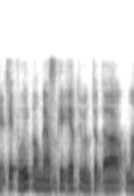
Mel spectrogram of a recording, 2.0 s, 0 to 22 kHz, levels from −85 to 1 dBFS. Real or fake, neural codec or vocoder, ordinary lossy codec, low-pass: fake; codec, 16 kHz, 0.5 kbps, FreqCodec, larger model; AAC, 32 kbps; 7.2 kHz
